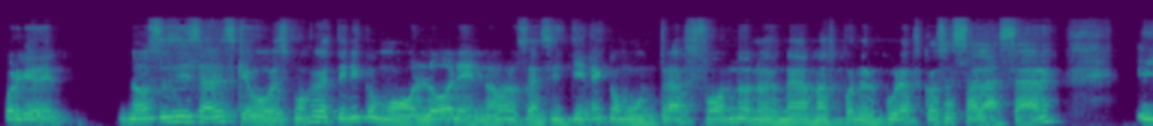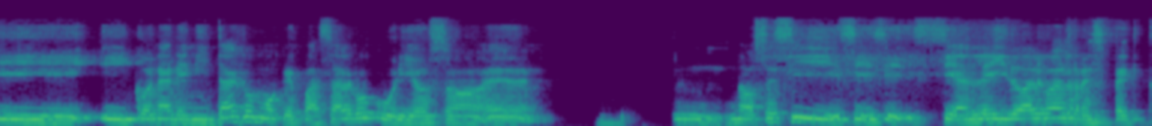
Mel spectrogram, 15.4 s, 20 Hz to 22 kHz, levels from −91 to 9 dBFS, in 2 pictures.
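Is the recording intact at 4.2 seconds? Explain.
Yes, the speech at 4.2 seconds is intact, with no fault heard at that moment.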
